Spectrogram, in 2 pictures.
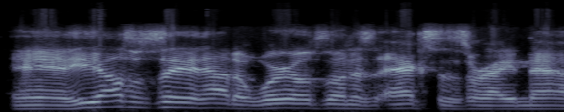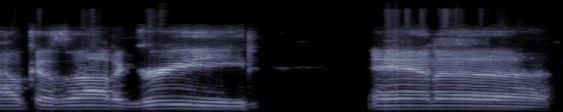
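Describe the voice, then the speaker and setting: A man's voice: mid-range voice, steady tone, unhurried, sharp tone, clean tone, no echo. A man telling a story in a rambling, slangy way, swearing and using lots of fillers. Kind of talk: casual storytelling. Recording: slightly muffled lo-fi audio.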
